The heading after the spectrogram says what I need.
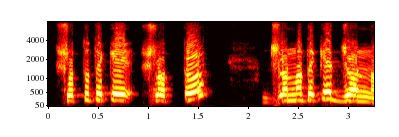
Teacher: পদের মধ্যে বা অন্তর জফলা যুক্ত হলে সেটি ও কারান্ত হয়। সত্য থেকে সত্য, জন্য থেকে জন্য, মানে জফলাটার উচ্চারণ ওকারের মতো হয়।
